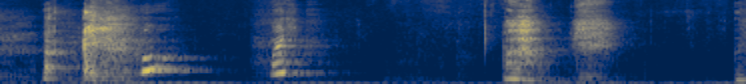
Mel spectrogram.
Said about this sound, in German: Oh, ich muss niesen.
